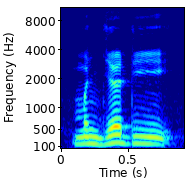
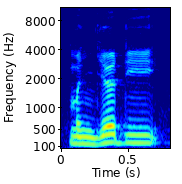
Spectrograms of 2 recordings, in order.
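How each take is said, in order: No difference in how they are said.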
